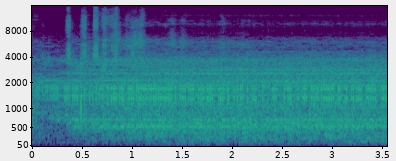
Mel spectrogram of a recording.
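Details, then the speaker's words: MFM hard drive in an 8088 PC during a disk speed test: quiet, rapid irregular ticking and chattering from the heads seeking over a soft whir; random access is suspected, and the seek noise is normal. "J'aime ce bruit. Ah, accès aléatoire, je pense."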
